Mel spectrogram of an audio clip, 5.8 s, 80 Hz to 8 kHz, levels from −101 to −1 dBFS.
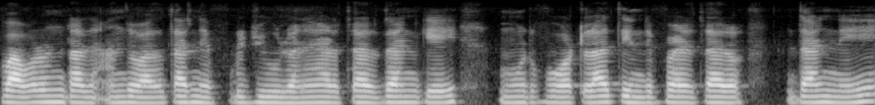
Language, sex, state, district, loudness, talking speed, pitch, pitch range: Telugu, female, Andhra Pradesh, Chittoor, -20 LUFS, 155 wpm, 160 Hz, 155-165 Hz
